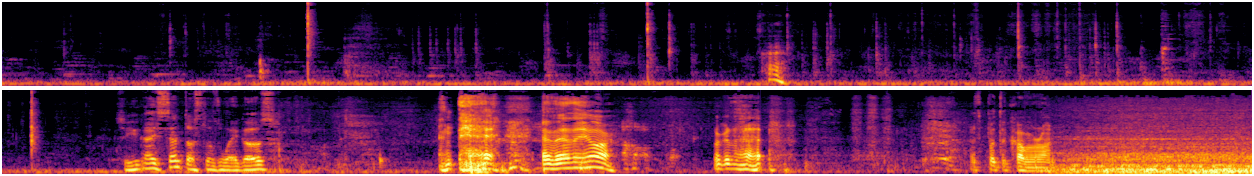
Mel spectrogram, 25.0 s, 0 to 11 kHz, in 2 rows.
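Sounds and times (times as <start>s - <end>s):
small clicks and rattles: 3.8s - 12.1s
steady low hum: 20.1s - 25.0s.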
